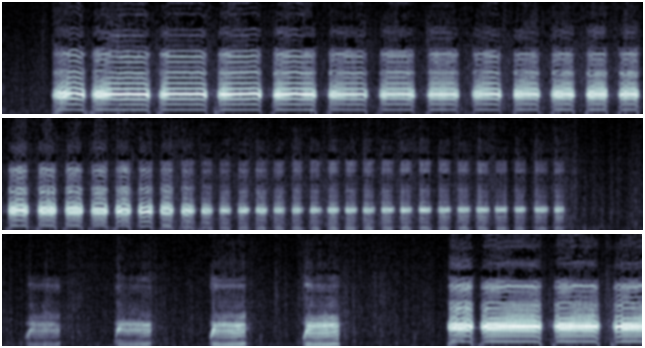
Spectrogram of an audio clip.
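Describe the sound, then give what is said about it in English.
A duck call blown in a long, loud open-water highball sequence in the Bean Lake, Missouri style, of rapid harmonic quacks that descend and slow, followed by several spaced single quacks and a final fast burst, heard alone. “Here's duck calling is done in various parts of the country. The Bean Lake, Missouri open water highball.”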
